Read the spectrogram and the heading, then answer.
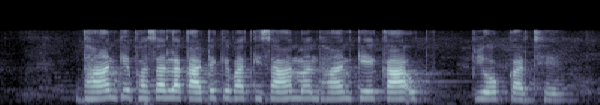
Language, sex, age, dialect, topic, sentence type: Chhattisgarhi, female, 31-35, Western/Budati/Khatahi, agriculture, question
